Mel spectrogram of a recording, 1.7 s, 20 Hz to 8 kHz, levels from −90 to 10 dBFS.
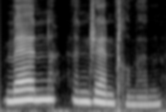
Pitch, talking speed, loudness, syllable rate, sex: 210 Hz, 110 wpm, -16 LUFS, 3.4 syllables/s, female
